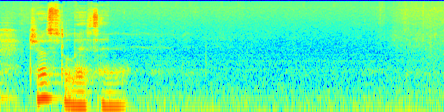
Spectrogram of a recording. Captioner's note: breathes deeply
